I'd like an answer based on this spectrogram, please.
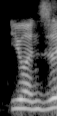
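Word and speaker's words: Yuan Ze: Yuanze University ya. Bacanya Yuanze ya, Mbak Novi? Kalau bahasa Yuanze. Inggrisnya Yuanzi University, tapi bahasa Mandarinnya Yuanzi Dashi, ya Oke.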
